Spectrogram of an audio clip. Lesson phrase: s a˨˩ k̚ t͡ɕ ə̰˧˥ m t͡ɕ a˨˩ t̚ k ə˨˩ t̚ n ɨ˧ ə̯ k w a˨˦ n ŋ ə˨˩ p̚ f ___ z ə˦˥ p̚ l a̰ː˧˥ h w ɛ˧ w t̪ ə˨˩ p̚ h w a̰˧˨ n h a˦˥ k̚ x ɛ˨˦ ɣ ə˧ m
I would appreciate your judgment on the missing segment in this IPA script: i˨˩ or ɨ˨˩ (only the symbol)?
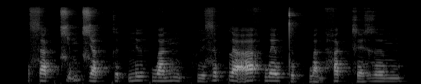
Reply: ɨ˨˩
